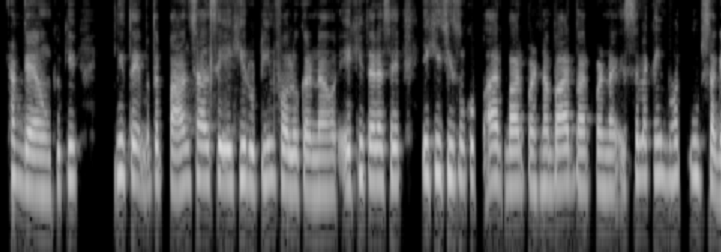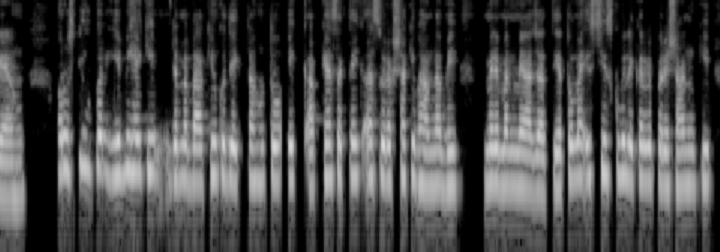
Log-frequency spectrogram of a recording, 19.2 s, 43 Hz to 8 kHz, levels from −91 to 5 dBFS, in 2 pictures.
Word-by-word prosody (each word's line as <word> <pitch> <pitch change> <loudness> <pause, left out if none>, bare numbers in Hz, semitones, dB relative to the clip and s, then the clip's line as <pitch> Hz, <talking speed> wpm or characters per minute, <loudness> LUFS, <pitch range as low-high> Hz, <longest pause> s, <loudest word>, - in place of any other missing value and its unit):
थक 215 - +2
गया 165 -2 +4
हूँ। 155 -1 -2
क्योंकि 170 +4 -1
इतनी 210 +3 -5
ते 200 -2 +3
मतलब 195 - -2
5 170 +3 +1
साल 195 -2 +2
से 195 - +6
एक 180 - +1
ही 200 - +5
रूटीन 185 +2 0
फ़ॉलो 170 -4 +2
करना 155 -1 0
और 155 0 -7
एक 175 -1 +1
ही - - +4
तरह 190 -1 +4
से 190 - +4
एक 200 +2 -3
ही 215 - +3
चीज़ों 200 -1 0
को 195 - +1 0.2
बार-बार 175 -2 +2
पढ़ना, 175 0 -2
बार-बार 175 0 +1
पढ़ना 165 -1 -1
इससे 210 - -3
मैं 205 -1 -2
कहीं 210 0 0
बहुत 200 +1 -3 0.2
ऊब 210 -2 -1
सा 180 - +4
गया 145 -3 0
हूँ। 140 +1 -8 0.5
और 225 - +4
उसके 240 +3 -1
ऊपर 235 0 +1
ये 215 - +5
भी 230 +2 0
है 225 - +3
कि 225 0 0 0.2
जब 195 0 +3
मैं 195 -2 0
बाकियों 185 +2 +1
को 205 -1 +3
देखता 190 -1 +1
हूँ 185 0 -6
तो 190 0 +4
एक 195 -1 +1
आप 170 0 -2
कह 200 -1 +2
सकते 205 +1 0
हैं 205 - +3
एक 205 - -11
असुरक्षा 205 -1 +2
की 205 +1 0
भावना 175 -2 0
भी 170 0 -1 0.4
मेरे 185 +1 +4
मन 175 -1 +1
में 170 - +3
आ 160 - +3
जाती 155 +1 -1
है। 165 - +3
तो 195 - +4
मैं 205 +1 0
इस 205 +1 -1
चीज़ 220 -1 0
को 215 - -2
भी 210 - +5
लेकर 195 -1 +2
भी 190 - +2
परेशान 175 -1 -1
हूँ 175 - -5
कि 180 -1 0
190 Hz, 240 wpm, -22 LUFS, 170-205 Hz, 0.5 s, से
